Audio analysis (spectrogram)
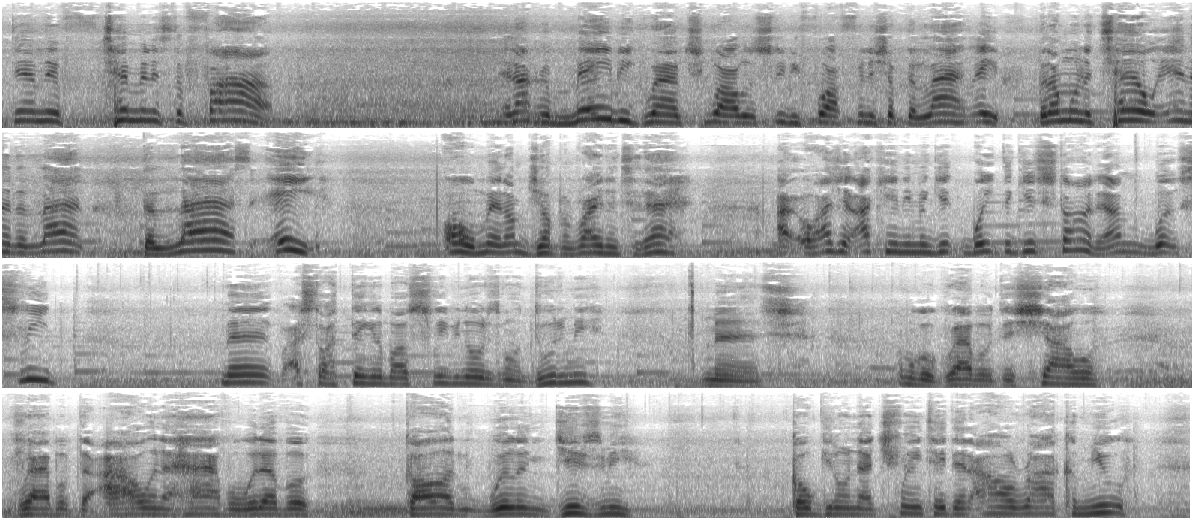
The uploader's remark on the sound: walks 3 miles in his own shoes while recording in the rain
